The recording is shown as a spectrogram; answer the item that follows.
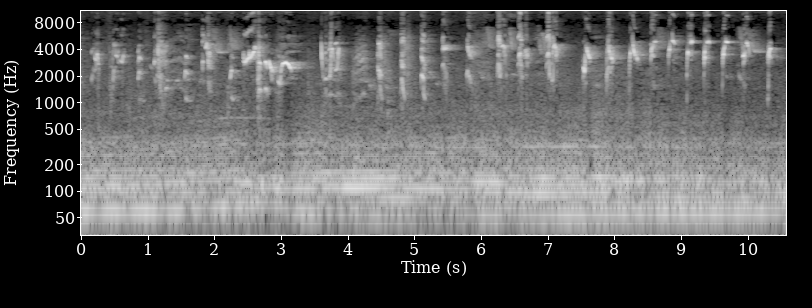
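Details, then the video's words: Kepodang (Black-naped oriole) in a long 'teler' style singing bout, meant as a lure or master recording for keepers; dense chatter of squawks, chips and short whistles that grows faster and denser toward the end. "Kepodang Podang kicau sampe telerrr"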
